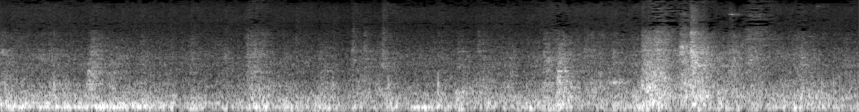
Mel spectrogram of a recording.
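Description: Freight train of hopper wagons rolling past close by: a steady low rumble with wheels clacking over rail joints every second or so, the loudest clatter about five seconds in.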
